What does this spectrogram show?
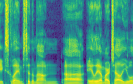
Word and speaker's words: Elia Martell: so uh yes uh it's Alia Martell so I think we have to award points uh just to Kelsey on that one the pronunciation is said several times in the scene between the mountain and the Viper uh as he exclaims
